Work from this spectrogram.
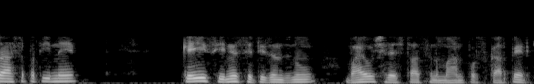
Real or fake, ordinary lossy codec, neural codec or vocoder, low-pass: real; none; none; 3.6 kHz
